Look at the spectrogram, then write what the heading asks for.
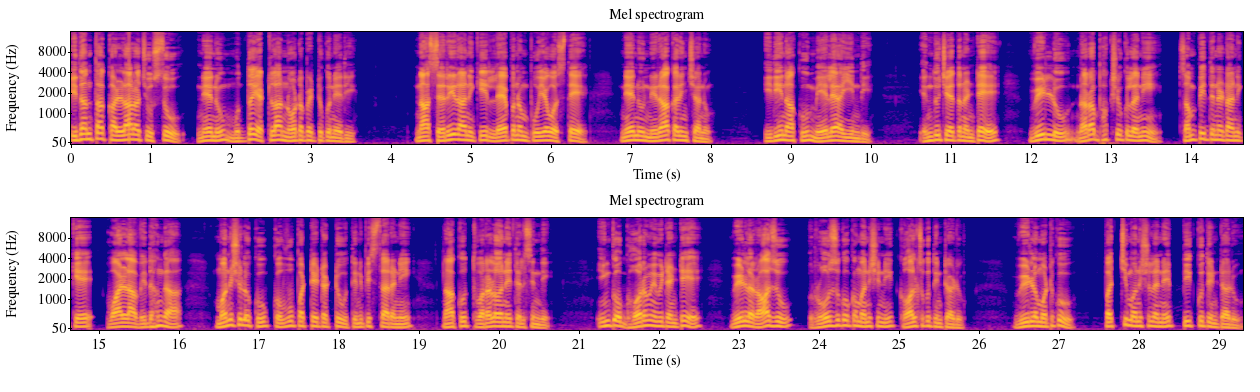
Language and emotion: Telugu, neutral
